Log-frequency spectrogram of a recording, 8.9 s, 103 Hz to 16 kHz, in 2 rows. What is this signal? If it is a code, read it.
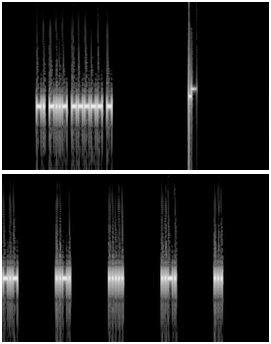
Morse code, heard as a keyed tone, about 44 wpm, spaced as for 18 wpm, 700 Hz. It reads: NX0T KF5FS
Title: USA Call Signs - 8x Character Spacing - 45wpm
